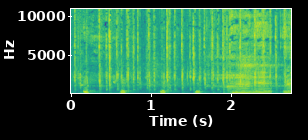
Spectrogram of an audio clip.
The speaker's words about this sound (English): What the hell are you doing, writing a book? No, my password is very long. Man, that's some long-ass password.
